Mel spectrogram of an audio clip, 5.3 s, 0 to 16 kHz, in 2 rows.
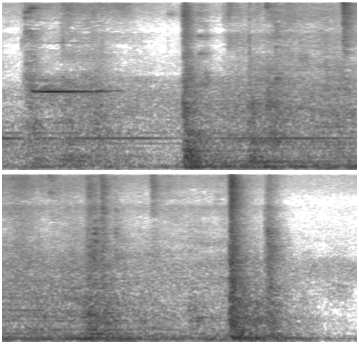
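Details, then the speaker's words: Late-1980s Otis LRV elevator, heard from the car near the top of the shaft: hollow thumps and scrapes at uneven intervals. A limit switch roller arm is worn right down and scraping. "listen here when we leave hope you could hear that sounds like one of the rollers is completely worn out we can hear coming in at the top as well"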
